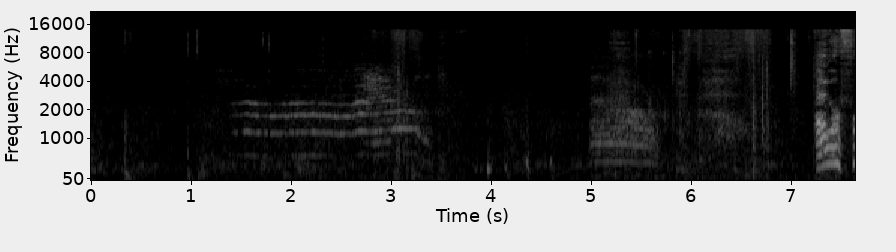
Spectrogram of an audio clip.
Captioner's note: cat crying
